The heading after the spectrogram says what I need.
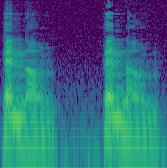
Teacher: the M on the end of the Latin word simply nasalizes the final vowel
